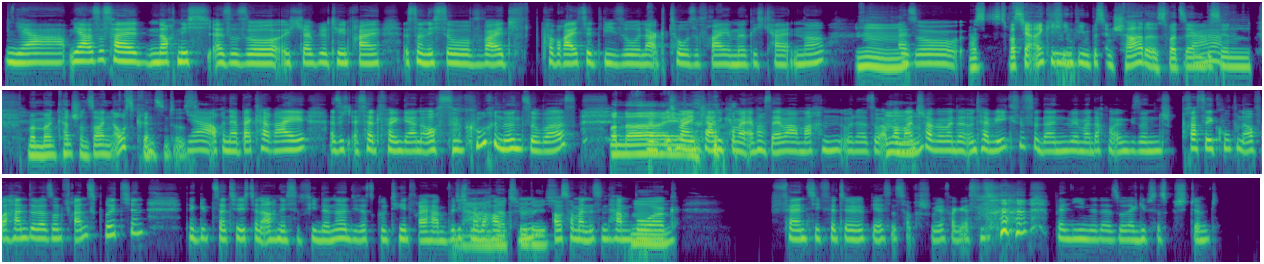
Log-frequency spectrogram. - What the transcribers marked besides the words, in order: laughing while speaking: "Kuchen und so was"; drawn out: "nein"; stressed: "nein"; giggle; in English: "fancy"; giggle
- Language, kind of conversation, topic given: German, podcast, Wie passt du Rezepte an Allergien oder Unverträglichkeiten an?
